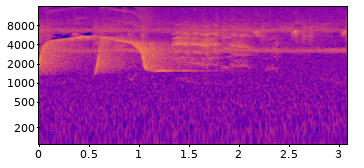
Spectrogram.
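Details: Screaming piha in a jungle setting: loud, piercing whistles made of a steep upward glide, then a long falling slur that levels off, over a constant high insect drone.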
